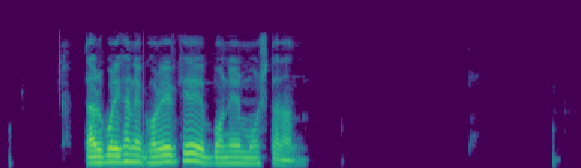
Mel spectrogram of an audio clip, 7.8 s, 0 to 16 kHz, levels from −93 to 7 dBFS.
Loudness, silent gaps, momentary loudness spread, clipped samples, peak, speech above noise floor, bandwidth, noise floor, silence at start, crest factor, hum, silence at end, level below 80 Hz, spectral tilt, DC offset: -17 LUFS; none; 11 LU; under 0.1%; -2 dBFS; over 74 dB; 7.4 kHz; under -90 dBFS; 1.15 s; 18 dB; none; 3.7 s; -60 dBFS; -8 dB/octave; under 0.1%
